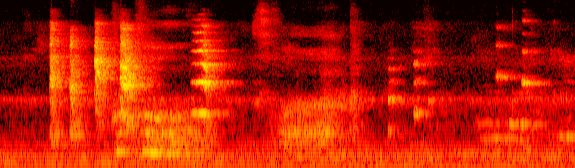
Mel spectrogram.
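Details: African grey parrot chattering indoors. A few loud, harsh squawks are followed by softer murmuring sounds and short high whistled chirps, irregularly spaced, with a steady background hum.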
